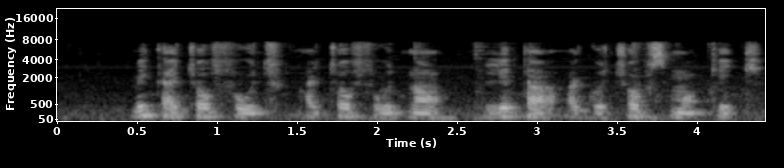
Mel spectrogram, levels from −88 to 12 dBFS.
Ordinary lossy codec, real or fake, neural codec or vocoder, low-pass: none; real; none; 7.2 kHz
